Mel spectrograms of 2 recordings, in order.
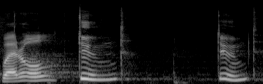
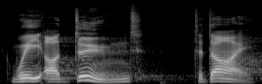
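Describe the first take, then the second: First: Slow, high, drawn-out Scottish wail of doom; Private Fraser Scottish accent. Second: Said in the usual way. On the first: Retold or imitated. Preacher quoting the Dad's Army catchphrase, hammed-up Scottish doom. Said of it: "Manoah responds like Private James Fraser". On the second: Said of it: "He didn't say it in a Scottish accent".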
